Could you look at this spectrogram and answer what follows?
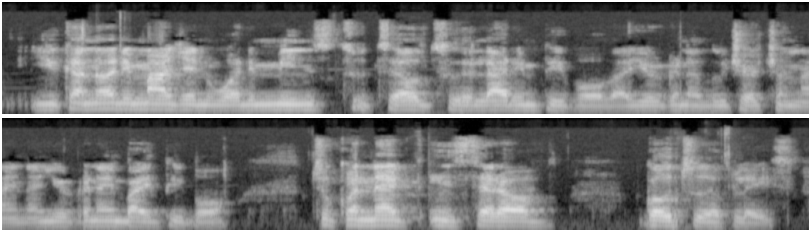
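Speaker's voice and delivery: usual speaking voice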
